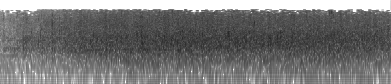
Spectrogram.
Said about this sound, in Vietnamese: Sư rất là cảm ơn với những tiếng vỗ tay chân thành đó.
